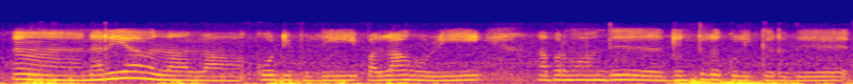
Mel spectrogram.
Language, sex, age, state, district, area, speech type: Tamil, female, 30-45, Tamil Nadu, Viluppuram, rural, spontaneous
